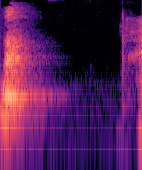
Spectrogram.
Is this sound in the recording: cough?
no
